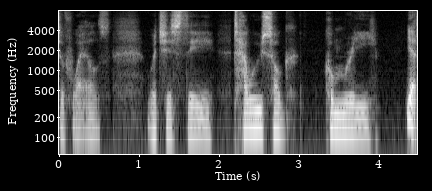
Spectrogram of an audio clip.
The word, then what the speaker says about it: Tywysog: So these leaders in Welsh, it's spelt T-Y-W-Y-S-O-G, in the single, and then I think the plural, there's an I-O-N on the end. My Welsh pronunciation is not good, so apologies if I get it wrong, but I think the word for these leaders was Tawusog in the single and Tawusogion in the plural, which in the sort of official documents of the time was translated into Latin as Principes, which becomes anglicised as Prince.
